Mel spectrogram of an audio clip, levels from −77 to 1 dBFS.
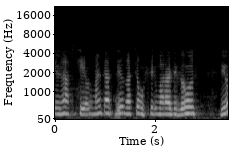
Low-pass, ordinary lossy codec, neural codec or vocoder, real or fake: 5.4 kHz; Opus, 24 kbps; codec, 16 kHz in and 24 kHz out, 0.6 kbps, FireRedTTS-2 codec; fake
